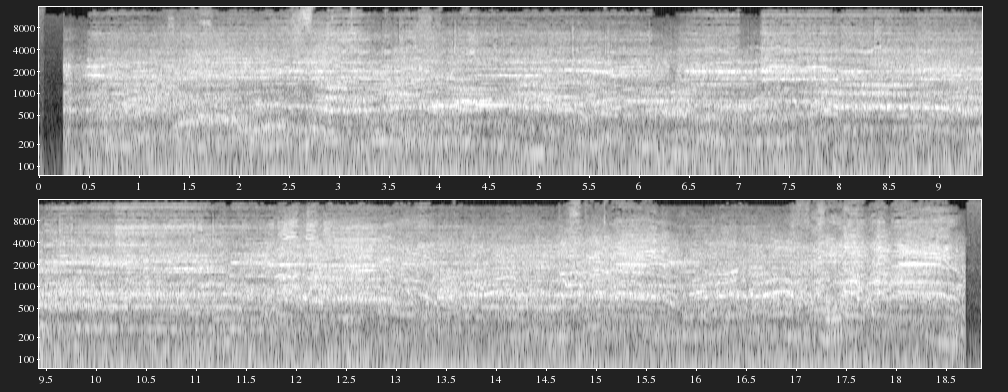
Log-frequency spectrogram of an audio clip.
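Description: Hundreds of people sing the protest song "Glory to Hong Kong" together in a street near the Sogo department store in Causeway Bay, Hong Kong, on a Friday evening. The many voices form a dense, sustained wash, with scattered whoops and shouts rising over the steady, loud singing throughout.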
